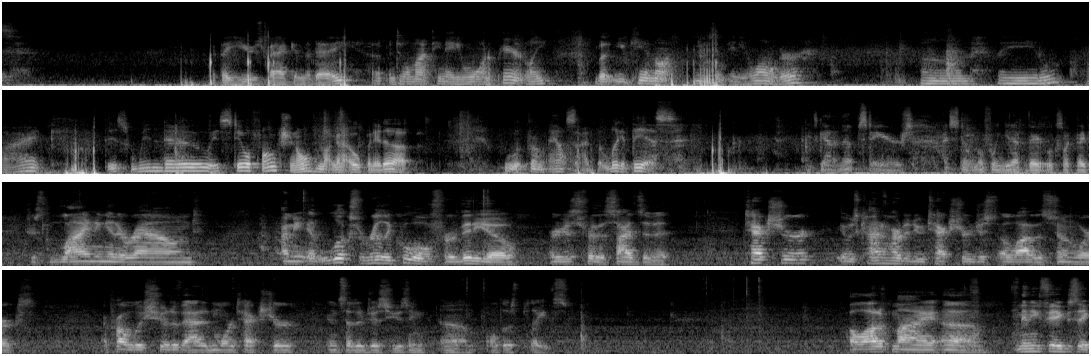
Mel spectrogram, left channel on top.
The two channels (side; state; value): both; different; correlation 0.00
